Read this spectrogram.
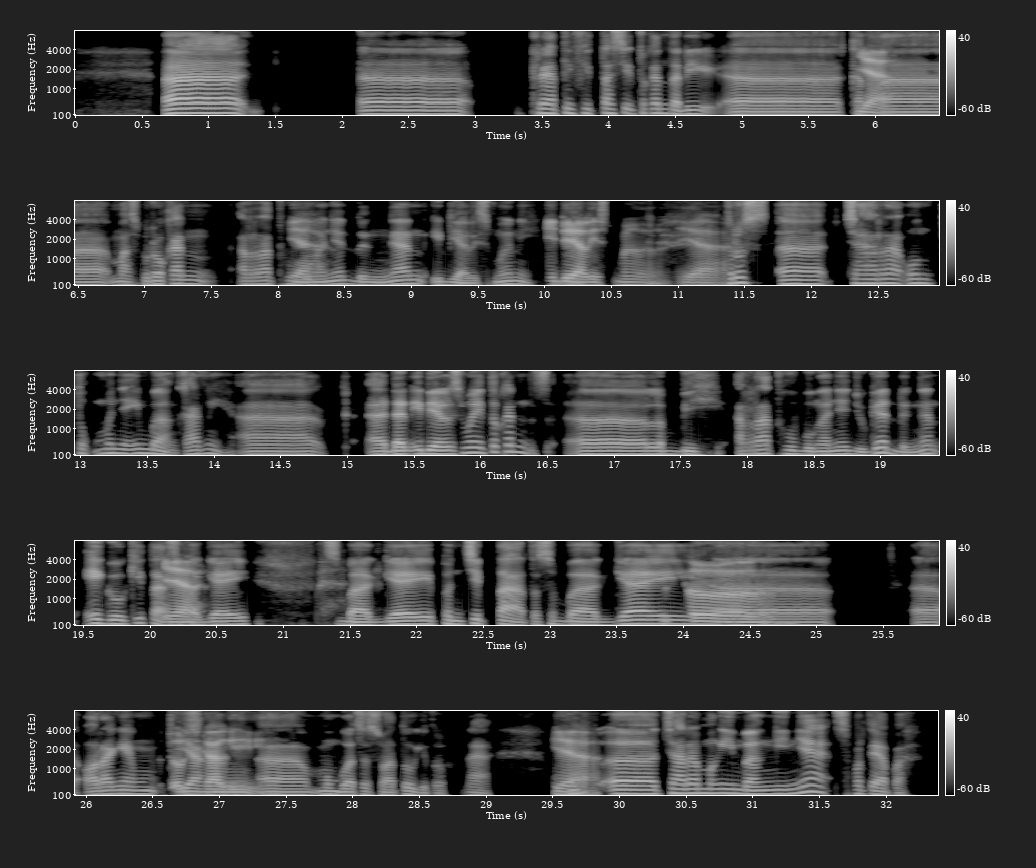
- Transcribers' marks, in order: other background noise
- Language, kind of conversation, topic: Indonesian, podcast, Bagaimana kamu menyeimbangkan kebutuhan komersial dan kreativitas?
